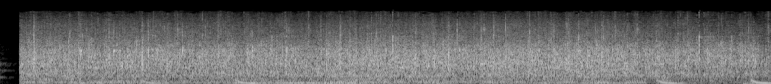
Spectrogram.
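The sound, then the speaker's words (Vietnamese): Audience applause after a president's speech, with loud, dense clapping that breaks in abruptly after a brief silence and then holds sustained and unbroken at a steady level to the end. “Tiếng vỗ tay kéo dài tròn 5 phút.”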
